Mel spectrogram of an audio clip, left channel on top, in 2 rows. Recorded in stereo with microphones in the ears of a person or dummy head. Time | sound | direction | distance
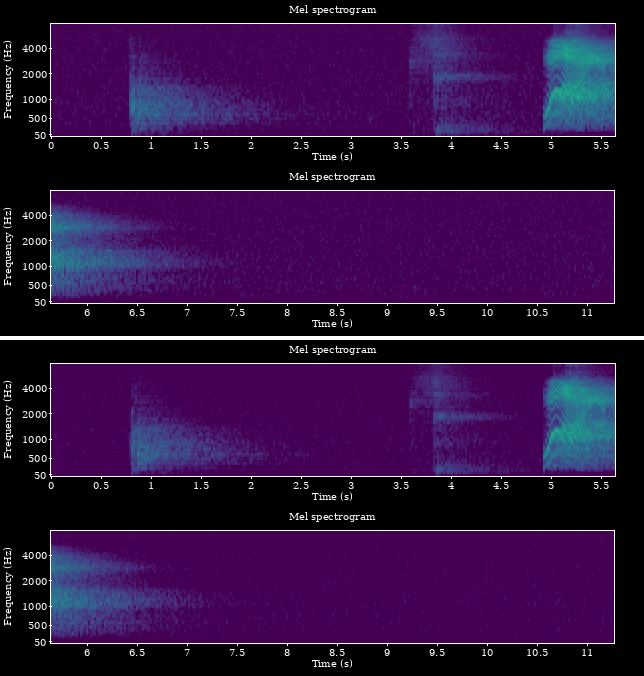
0.8 | a thud | 70° left (ahead or behind) | 5 m
3.6 | a whoosh | 5° left (ahead or behind) | 5 m
4.9 | a shout | 10° right (ahead or behind) | 1.9 m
